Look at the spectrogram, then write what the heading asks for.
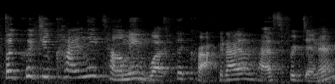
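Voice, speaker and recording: Woman voicing a high-pitched, curious little elephant child. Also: very animated, brisk, pushed and bright, echoey room, slight background noise. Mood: polite, curious. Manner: very polite, wide-eyed questioning.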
